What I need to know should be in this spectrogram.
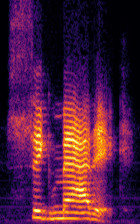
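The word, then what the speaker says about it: Four Sigmatic: For, it's spelled out F-O-U-R. Sigmatic, SIGMATIC, for somatic.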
